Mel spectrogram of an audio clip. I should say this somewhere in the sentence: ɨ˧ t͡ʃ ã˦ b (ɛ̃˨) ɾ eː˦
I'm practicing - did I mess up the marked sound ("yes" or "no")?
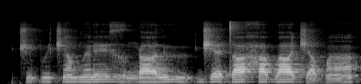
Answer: yes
